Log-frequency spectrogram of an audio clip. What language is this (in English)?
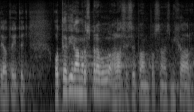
Czech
